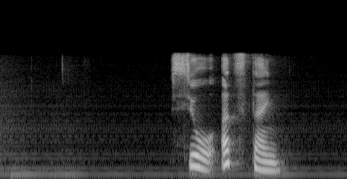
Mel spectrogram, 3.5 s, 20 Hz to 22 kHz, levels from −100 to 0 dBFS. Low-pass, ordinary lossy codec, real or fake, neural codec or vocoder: 7.2 kHz; none; real; none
